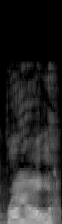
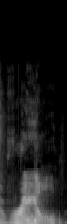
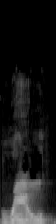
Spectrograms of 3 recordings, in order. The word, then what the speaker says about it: Rael: Rael. Oh, really? Oh! It's pronounced rail. Okay, I guess I was saying that wrong the whole time. So, rail, I'm gonna have to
